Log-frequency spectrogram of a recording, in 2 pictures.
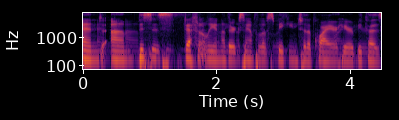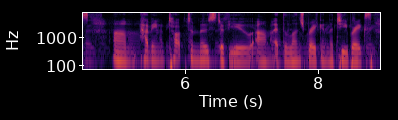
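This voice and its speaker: A woman with an American accent speaks at a moderate pace in a very deep, low pitch. Her intonation is monotone and flat, and the sound is dry and close with no echo. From United States. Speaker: public health professional. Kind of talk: conference presentation. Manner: frequent fillers and hesitations.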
